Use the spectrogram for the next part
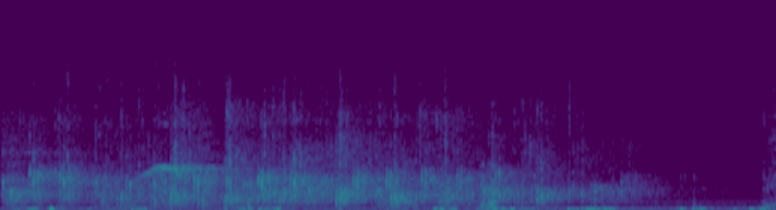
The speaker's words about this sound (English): And if you have time at the end of the service, please stop by her table and just have a chat with her, and just please give her applause.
